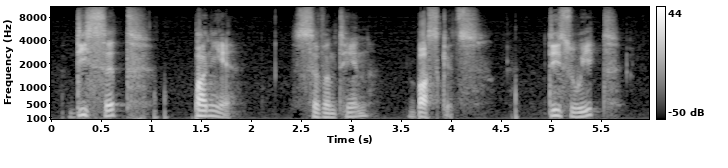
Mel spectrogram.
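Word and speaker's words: huit: with crayon be careful this age you don't pronounce it that's why it's called a mute age ash mill wheat crayon then again nerve death nine oxen nerve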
